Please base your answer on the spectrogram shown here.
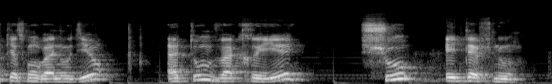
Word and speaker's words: Atum: Et dans la cosmogonie, par exemple, d'Héliopolis, donc on va appeler le créateur, ce qu'on appelle le démiurge, Atum, en fin de compte, ça se prononce Tum, qui signifie façonner.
